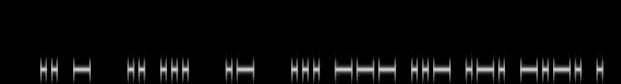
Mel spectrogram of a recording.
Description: Morse code, heard as a keyed tone, about 22 wpm, 700 Hz. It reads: IT IS A SOURCE
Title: Sentences from Top 1000 Words - Review Part 5 - 22wpm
